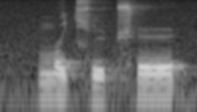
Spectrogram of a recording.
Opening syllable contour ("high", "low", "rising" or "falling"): high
